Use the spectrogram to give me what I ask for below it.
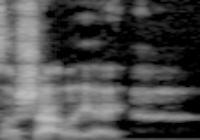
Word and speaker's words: Le Chatelier: Le Chatelier, I always pronounce it wrong. I'm not French, so I don't have the not pronouncing the R down yet, but yeah, it's Le Chatelier.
